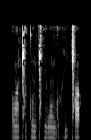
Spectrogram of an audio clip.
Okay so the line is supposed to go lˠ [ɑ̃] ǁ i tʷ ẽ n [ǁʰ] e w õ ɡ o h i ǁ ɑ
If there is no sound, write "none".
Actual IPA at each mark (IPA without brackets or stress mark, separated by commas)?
ɑ̃, ǁʰ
